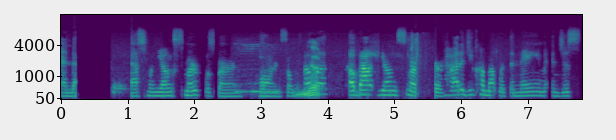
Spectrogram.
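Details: Adult speaker, interview; normal conversational speech.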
